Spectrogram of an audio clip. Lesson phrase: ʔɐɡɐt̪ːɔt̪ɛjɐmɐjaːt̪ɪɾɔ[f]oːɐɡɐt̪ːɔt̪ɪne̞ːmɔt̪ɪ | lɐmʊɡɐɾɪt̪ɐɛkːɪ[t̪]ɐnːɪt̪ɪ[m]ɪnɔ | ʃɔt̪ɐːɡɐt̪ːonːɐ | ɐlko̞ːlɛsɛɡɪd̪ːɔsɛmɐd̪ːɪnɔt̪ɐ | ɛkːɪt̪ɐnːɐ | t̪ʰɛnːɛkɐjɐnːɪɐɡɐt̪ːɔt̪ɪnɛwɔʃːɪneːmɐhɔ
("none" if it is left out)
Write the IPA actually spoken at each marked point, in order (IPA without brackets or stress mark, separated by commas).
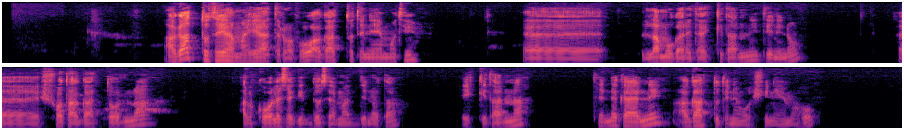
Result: f, t̪, n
